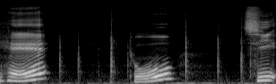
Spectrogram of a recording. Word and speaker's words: 해돋이: 자, 실제 발음하면 어떻게 됩니까, 여러분들? 여기 있던 디귿이 여기 있던 이를 만나서 최종적으로는 발음이 해, 도, 지 하고 이렇게 지읒으로 변하게 됩니다.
